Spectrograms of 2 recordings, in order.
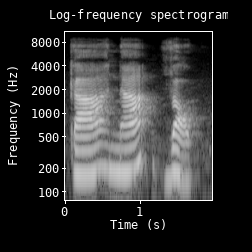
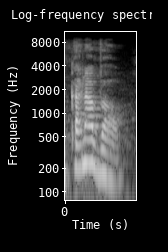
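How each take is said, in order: First: Carnaval stretched out very slowly, syllable by syllable. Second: Said in the usual way. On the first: Shown as a demonstration. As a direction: separate car-na-val slowly for the class. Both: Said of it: "Quando eu separo a sílaba".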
